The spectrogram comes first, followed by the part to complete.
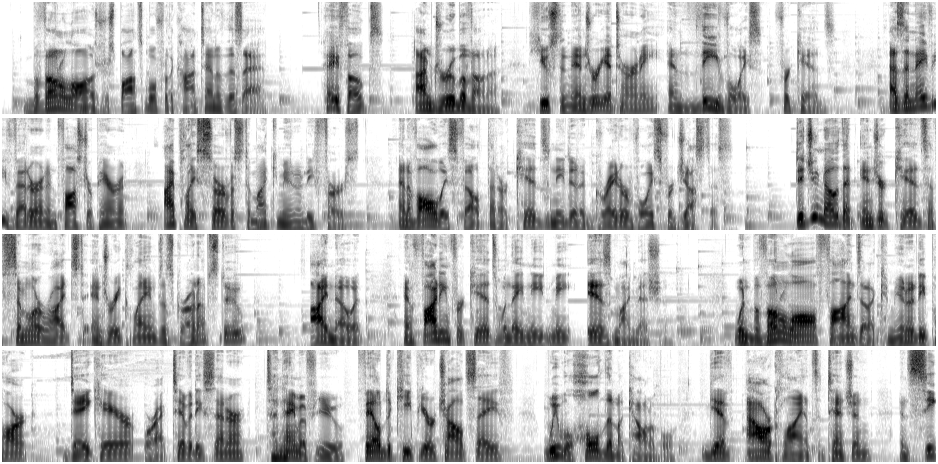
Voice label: Radio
